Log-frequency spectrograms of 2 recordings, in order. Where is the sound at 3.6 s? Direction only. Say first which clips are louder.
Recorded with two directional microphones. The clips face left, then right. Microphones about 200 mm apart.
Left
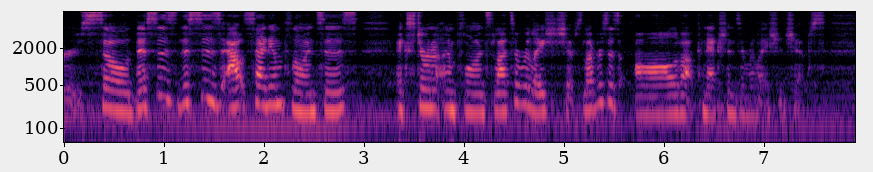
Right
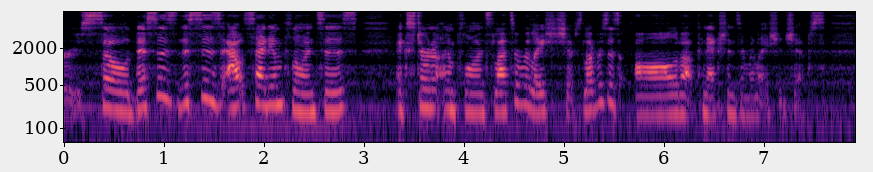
Left 1 dB; 5° left (ahead or behind).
